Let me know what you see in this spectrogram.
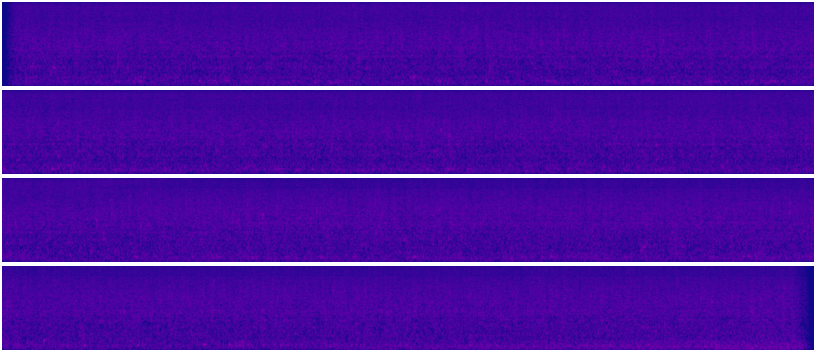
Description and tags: various spots on small river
